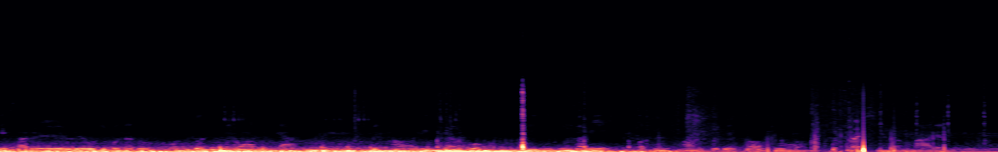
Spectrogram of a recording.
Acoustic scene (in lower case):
car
